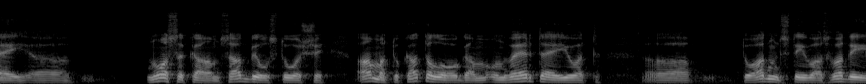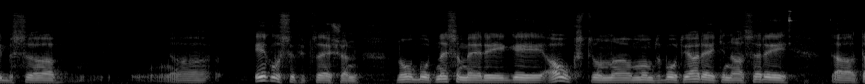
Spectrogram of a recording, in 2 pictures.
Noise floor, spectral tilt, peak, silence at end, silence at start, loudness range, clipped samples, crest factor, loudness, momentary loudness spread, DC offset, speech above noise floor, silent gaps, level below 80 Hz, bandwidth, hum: -72 dBFS; -5 dB/octave; -18 dBFS; 0 s; 0 s; 4 LU; under 0.1%; 18 dB; -36 LUFS; 14 LU; under 0.1%; 36 dB; none; -74 dBFS; 15.5 kHz; none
